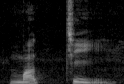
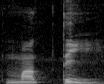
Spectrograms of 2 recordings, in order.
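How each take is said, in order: First: The last syllable is pronounced with a CH sound. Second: The last syllable is pronounced with a T sound. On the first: "Tapi ini jadi ci" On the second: "kalau dibaca biasa kan mat, mati"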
